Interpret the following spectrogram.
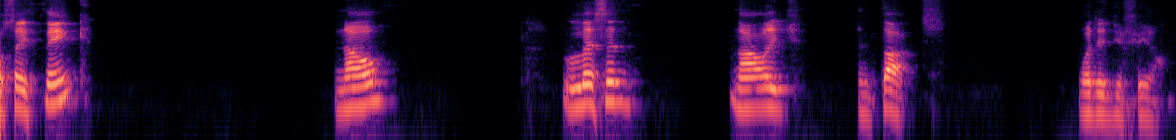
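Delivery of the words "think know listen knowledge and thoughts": long pauses between single words; extra slow. Shown as a demonstration. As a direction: leave each word hanging before the next one. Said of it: "I'm gonna go slow".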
